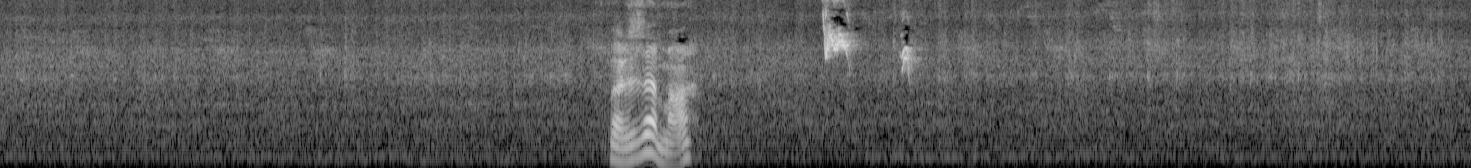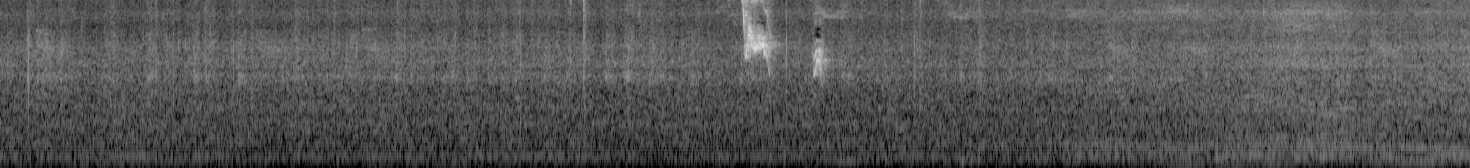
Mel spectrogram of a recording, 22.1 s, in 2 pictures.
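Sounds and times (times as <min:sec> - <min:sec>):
small bird sharp chirps: 0:06.2 - 0:07.0, 0:16.6 - 0:17.4.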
